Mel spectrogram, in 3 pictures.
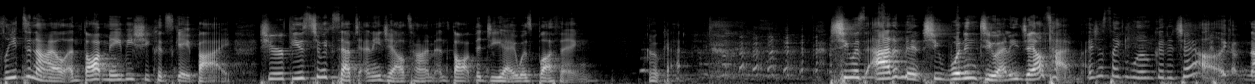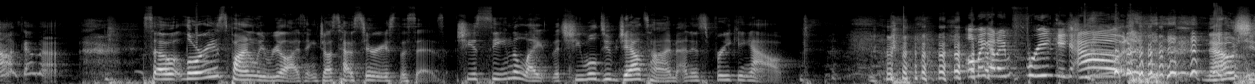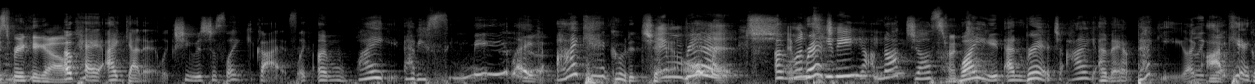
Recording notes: grace the stage of The Pit Loft in New York City to bring you their first ever live show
